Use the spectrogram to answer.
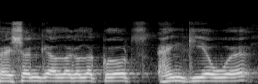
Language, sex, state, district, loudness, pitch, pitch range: Hindi, male, Punjab, Fazilka, -13 LUFS, 160 Hz, 160-165 Hz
